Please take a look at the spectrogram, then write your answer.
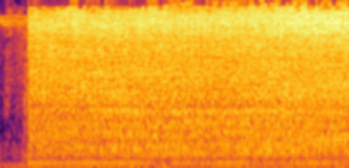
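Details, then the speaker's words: Honda after serpentine belt squeal repair (squeal previously occurred on acceleration, tensioner suspected), engine idling: smooth even hum with no squeal or chirp, smoother than before; normal idle, accessory drive healthy. "Sounds good. Sounds good. Sounds smooth. Very good. Smoother than before."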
